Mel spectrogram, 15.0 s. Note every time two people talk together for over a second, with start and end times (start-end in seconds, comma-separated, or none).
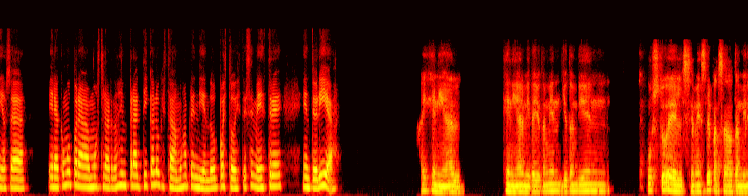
none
